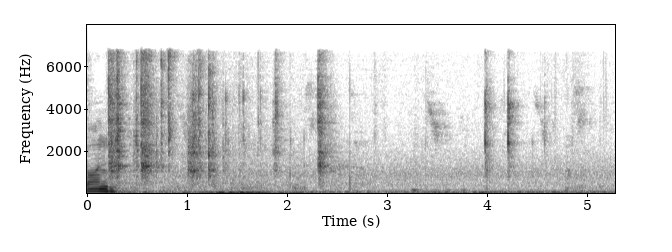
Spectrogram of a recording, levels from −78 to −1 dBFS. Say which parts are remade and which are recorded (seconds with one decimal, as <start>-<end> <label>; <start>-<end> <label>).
0.0-0.6 recorded; 0.6-1.2 remade; 1.2-2.1 recorded; 2.1-3.2 remade; 3.2-5.3 recorded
